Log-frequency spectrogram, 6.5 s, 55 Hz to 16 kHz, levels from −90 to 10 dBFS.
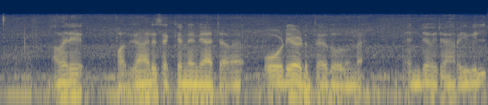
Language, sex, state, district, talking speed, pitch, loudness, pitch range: Malayalam, male, Kerala, Kasaragod, 100 wpm, 90 Hz, -17 LUFS, 85-100 Hz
